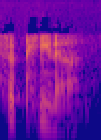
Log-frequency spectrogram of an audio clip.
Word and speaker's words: subpoena: And this is my favorite, because the P sound is spelled in such a bizarre way. – Oh, a subpoena.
